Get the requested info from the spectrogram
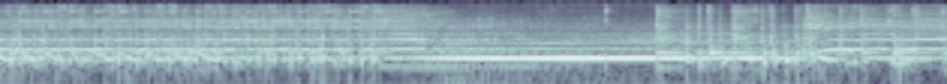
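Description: Carnatic classical dance accompaniment led by a plucked string instrument. It plays quick runs of notes over a steady drone, holds one long note from a little before halfway, and breaks into bending, gliding notes near the end.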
